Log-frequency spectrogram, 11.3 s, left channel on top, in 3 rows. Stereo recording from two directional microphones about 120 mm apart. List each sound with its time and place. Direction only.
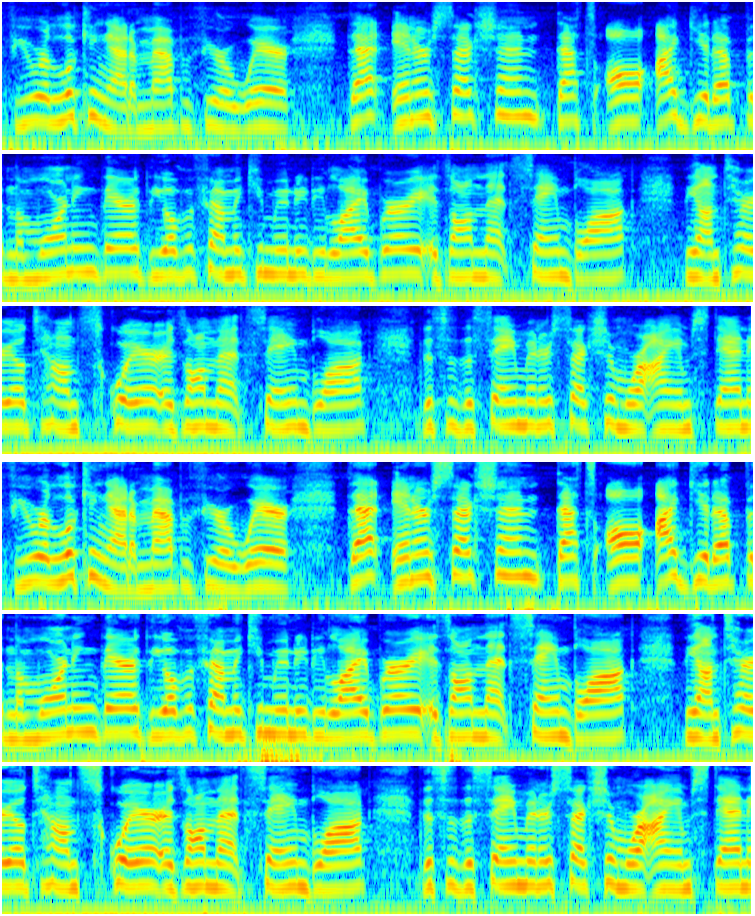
0.1 s speech: 40° right (ahead or behind)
